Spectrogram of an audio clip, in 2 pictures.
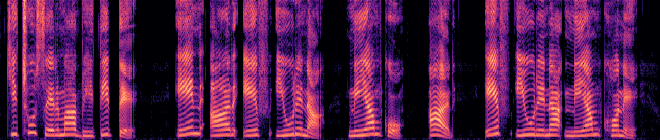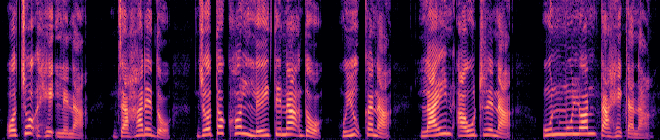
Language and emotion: Santali, neutral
